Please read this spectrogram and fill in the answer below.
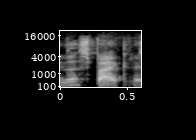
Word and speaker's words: SpyCreed: SpyCreed.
